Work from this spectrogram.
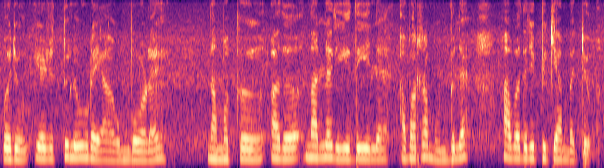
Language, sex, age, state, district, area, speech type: Malayalam, female, 45-60, Kerala, Alappuzha, urban, spontaneous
